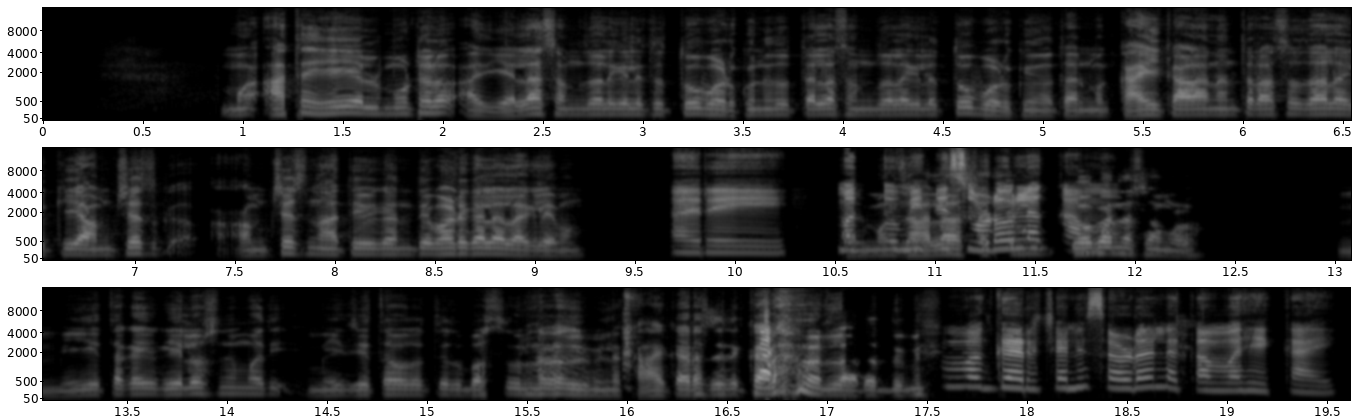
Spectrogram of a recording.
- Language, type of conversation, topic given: Marathi, podcast, तुमच्या घरात वेगवेगळ्या संस्कृती एकमेकांत कशा मिसळतात?
- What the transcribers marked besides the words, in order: other background noise; chuckle; laughing while speaking: "मग घरच्यांनी सोडवलं का मग हे काय?"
